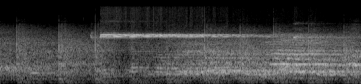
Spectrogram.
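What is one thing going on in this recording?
A referee's whistle blows shrilly.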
